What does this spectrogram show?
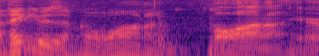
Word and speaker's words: Moana: Moana, you're right. Whatever. That too. Better than Mona, as somebody else pronounced Yeah, it I've heard once people call it Mona. on television. I heard somebody call it Moaner, and I thought, you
